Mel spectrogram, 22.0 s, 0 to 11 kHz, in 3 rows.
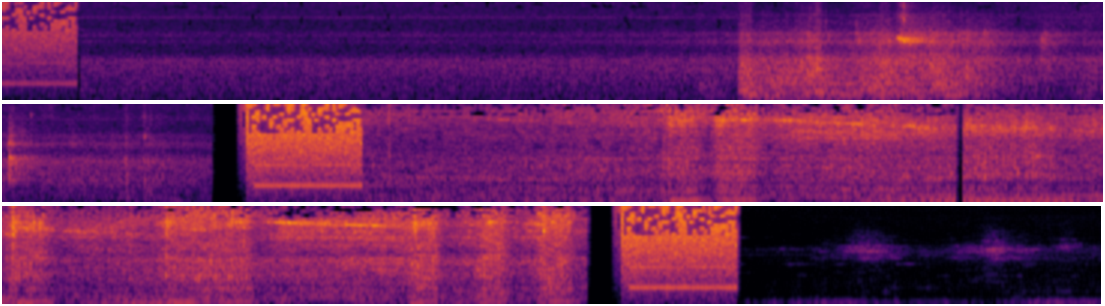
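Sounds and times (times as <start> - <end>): tv static hiss with tone: 0.0 - 0.6, 8.9 - 9.8, 18.8 - 19.6
road and engine noise: 0.0 - 5.2, 6.7 - 19.6
truck crash rumble and knocks: 4.5 - 8.8.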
